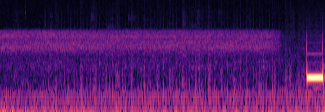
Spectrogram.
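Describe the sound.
Faint telephone line hiss after a spam caller hangs up, ending with one short, loud beep of a busy tone.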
